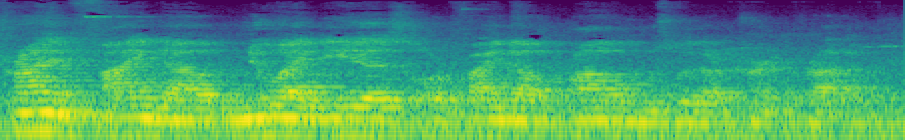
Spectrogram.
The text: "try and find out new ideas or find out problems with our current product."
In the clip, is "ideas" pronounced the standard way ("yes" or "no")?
yes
